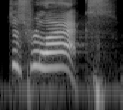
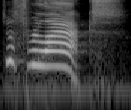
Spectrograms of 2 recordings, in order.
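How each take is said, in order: First: High, loud mock soothing; sarcastic calm-down line, pitched up. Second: Higher and drawn out, slow and mocking; slow sarcastic. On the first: Preacher mocking a useless calm-down line, mock soothing. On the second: Preacher repeating the useless advice, slower and mocking. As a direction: stretch it out, mockingly sweet. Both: Shown as a demonstration. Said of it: "That fixes things, doesn't it?".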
